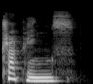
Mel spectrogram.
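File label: "trappings", British English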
